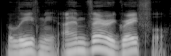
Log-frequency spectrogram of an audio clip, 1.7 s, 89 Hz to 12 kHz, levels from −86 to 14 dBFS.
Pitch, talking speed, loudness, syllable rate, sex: 125 Hz, 210 wpm, -16 LUFS, 7.0 syllables/s, male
